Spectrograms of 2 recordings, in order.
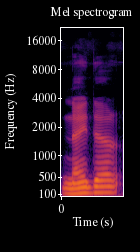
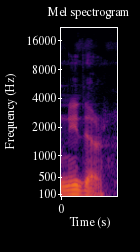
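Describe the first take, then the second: First: It is said with a British pronunciation. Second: It is said with an American pronunciation. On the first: "নাইদার হচ্ছে British উচ্চারণ" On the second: "নিদার হচ্ছে American উচ্চারণ"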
